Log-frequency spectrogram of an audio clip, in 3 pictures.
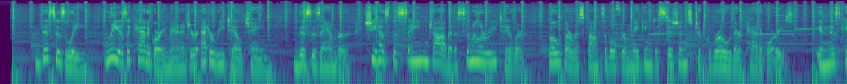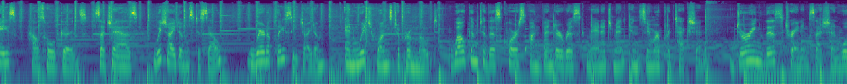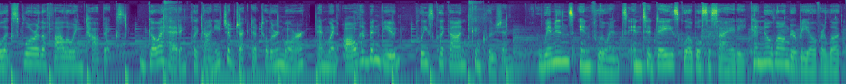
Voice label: narration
